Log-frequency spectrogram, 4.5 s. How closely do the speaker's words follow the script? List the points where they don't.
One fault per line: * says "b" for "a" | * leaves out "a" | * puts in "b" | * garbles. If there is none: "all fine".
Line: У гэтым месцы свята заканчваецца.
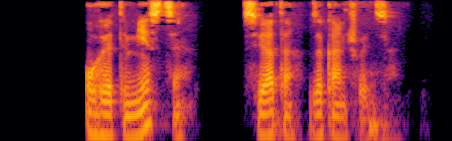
all fine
